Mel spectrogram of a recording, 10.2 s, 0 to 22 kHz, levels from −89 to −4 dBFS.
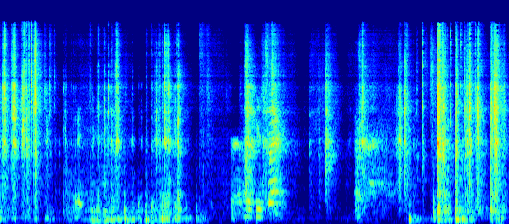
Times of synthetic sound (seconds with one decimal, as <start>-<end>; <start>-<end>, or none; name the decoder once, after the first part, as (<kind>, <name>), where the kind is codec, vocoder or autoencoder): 0.0-8.3 (codec, DAC); 9.5-10.2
